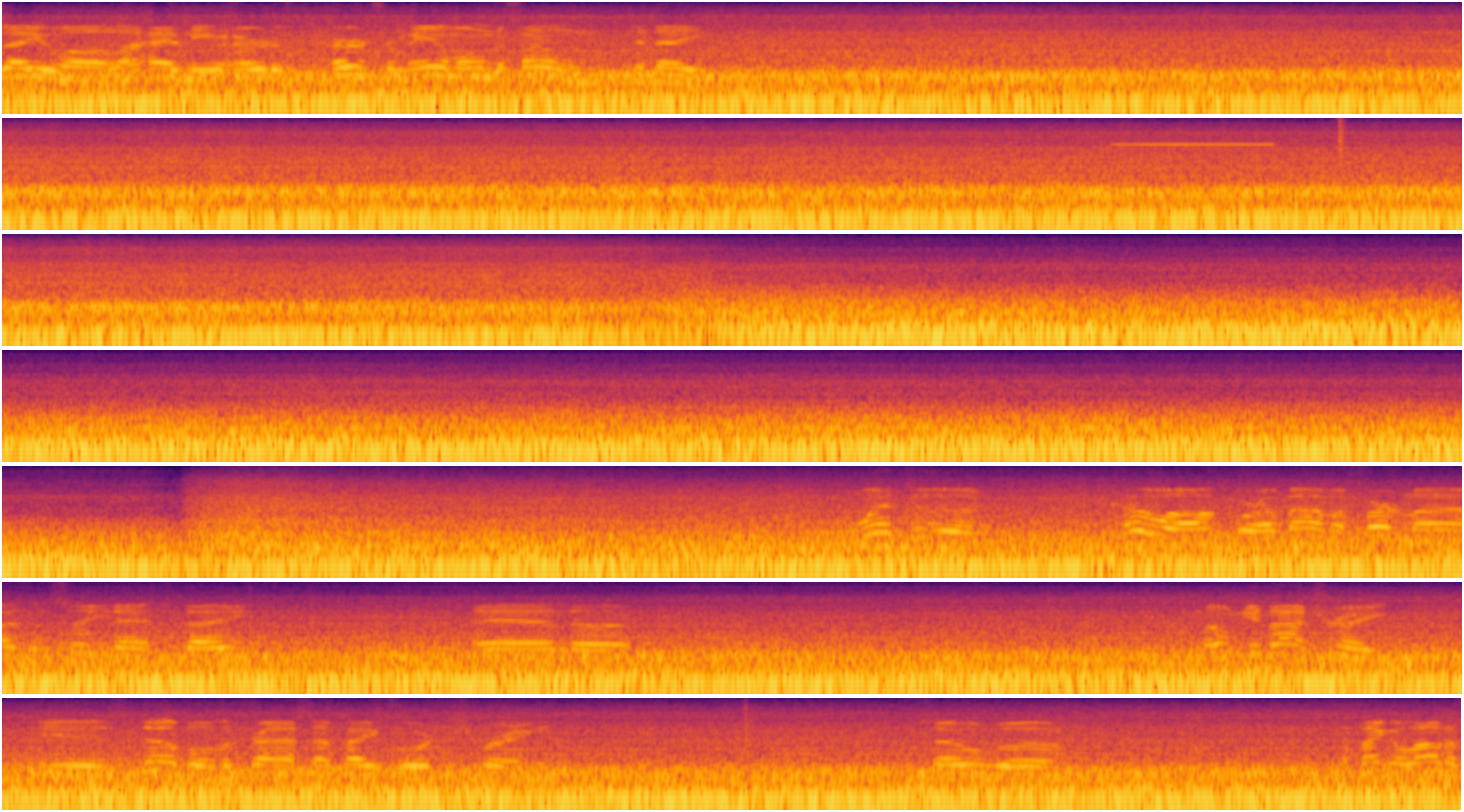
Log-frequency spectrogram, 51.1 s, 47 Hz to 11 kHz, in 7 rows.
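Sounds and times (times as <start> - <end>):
combine engine and threshing drone: 0.0 - 51.0
short high beep: 12.8 - 13.8.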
